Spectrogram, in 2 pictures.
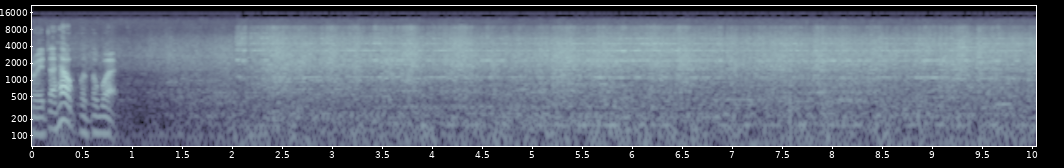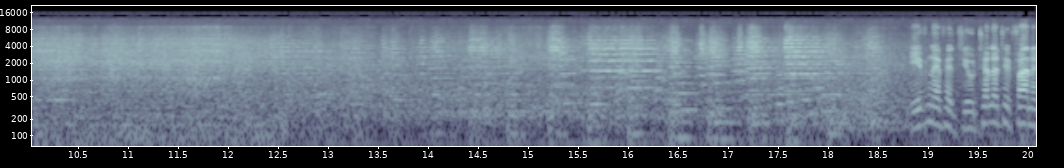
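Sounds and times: woodworking machinery running: 2.1 - 17.5.

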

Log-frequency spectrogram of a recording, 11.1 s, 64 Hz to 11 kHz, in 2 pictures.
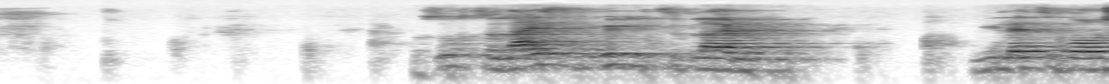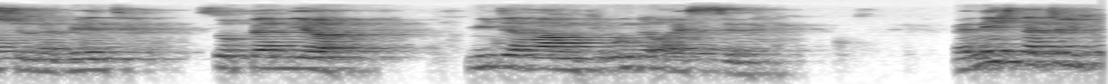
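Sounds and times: person breathing: 7.3 - 7.9.

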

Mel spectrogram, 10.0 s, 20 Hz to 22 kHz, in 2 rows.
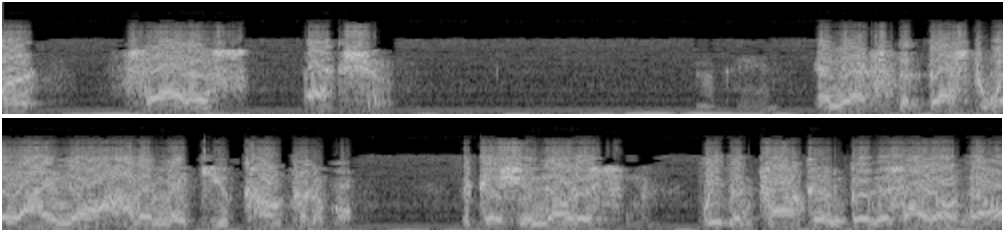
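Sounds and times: electrical hum on telephone line: 0.0 - 10.0.

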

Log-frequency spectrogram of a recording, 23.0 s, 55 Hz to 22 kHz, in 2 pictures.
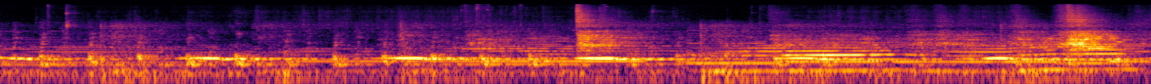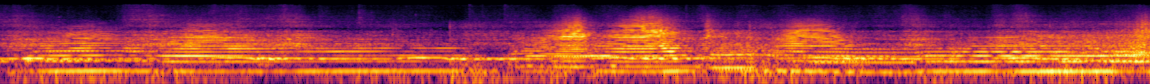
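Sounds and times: low steady drone: 0.0 - 23.0
sustained higher tones: 0.0 - 23.0.

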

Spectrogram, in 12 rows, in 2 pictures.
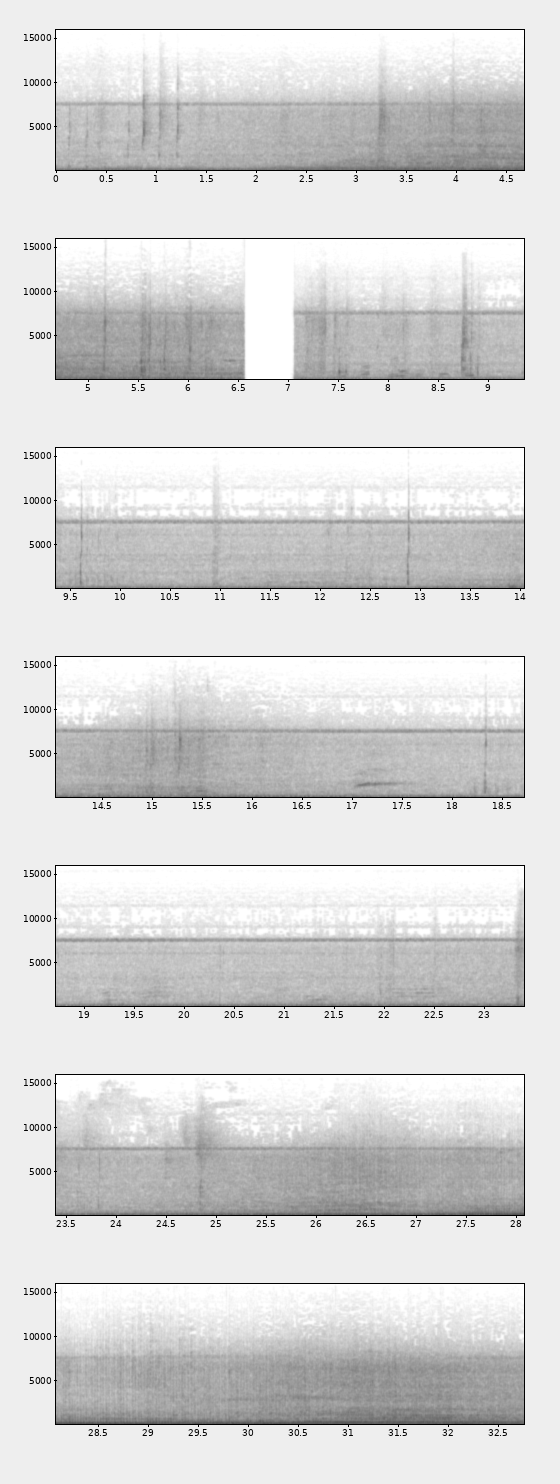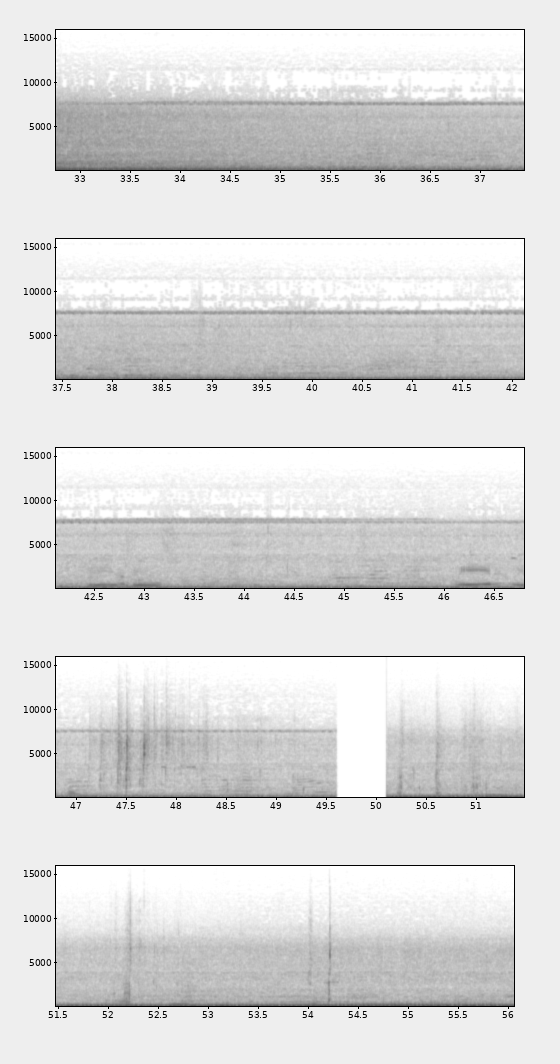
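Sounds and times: vehicle engine running: 0.0 - 56.0
indistinct voices: 7.5 - 49.6.

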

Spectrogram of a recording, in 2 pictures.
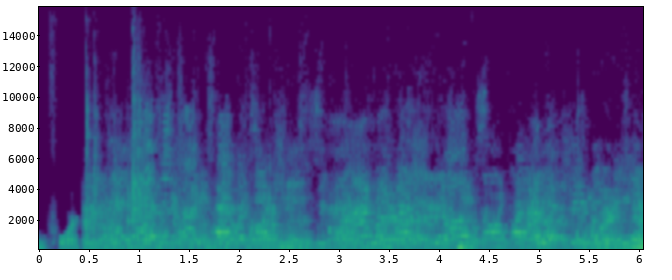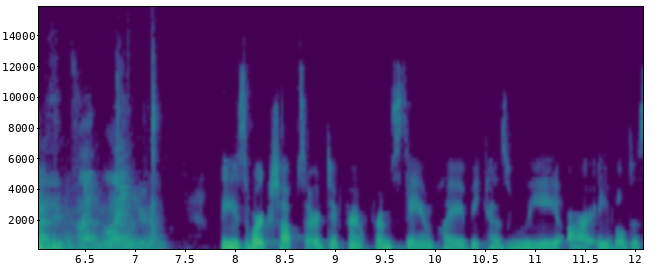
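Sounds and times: children and adults chattering: 0.4 - 7.3.

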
